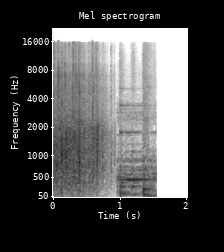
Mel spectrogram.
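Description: Audience applauding, dying away under a second in. A brief snatch of music with steady tones follows, then all sound cuts off abruptly about a second and a half in.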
